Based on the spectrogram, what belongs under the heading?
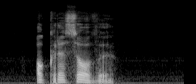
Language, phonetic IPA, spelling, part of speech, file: Polish, [ˌɔkrɛˈsɔvɨ], okresowy, adjective, Pl-okresowy.ogg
